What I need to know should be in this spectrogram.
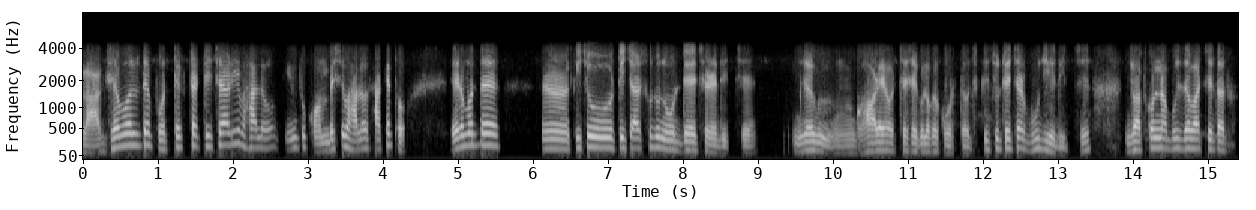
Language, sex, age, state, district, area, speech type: Bengali, male, 30-45, West Bengal, Howrah, urban, conversation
